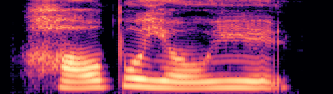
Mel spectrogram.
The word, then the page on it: 毫不犹豫: háo bù yóu yù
